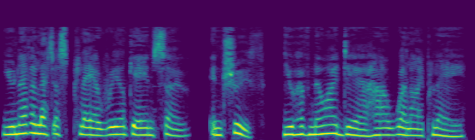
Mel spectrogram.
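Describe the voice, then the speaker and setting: A woman voicing a proud, stubborn young medieval noblewoman with a measured, dogged defiance in an audiobook. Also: mid-range voice, dark tone, no room sound, clean studio sound, close to an everyday voice. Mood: defiant.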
